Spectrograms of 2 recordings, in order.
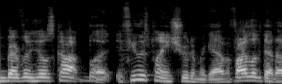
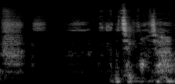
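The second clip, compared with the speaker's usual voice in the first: slow, breathy whisper, much softer, trying to calm down; nervous breathing; 12 dB quieter, slower than usual. Retold or imitated. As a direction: whisper it slowly while catching your breath. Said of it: "He's, like, trying to breathe".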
